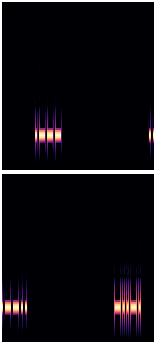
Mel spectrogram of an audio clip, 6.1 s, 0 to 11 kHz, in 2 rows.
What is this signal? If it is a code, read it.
Morse code, heard as a keyed tone, about 30 wpm, spaced as for 5 wpm, 700 Hz. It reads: J?/
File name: Lesson 38e - Letter q - Three Characters 30wpm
